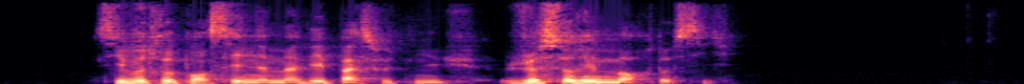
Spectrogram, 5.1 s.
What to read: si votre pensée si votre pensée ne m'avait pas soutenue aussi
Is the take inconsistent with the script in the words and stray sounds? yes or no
yes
